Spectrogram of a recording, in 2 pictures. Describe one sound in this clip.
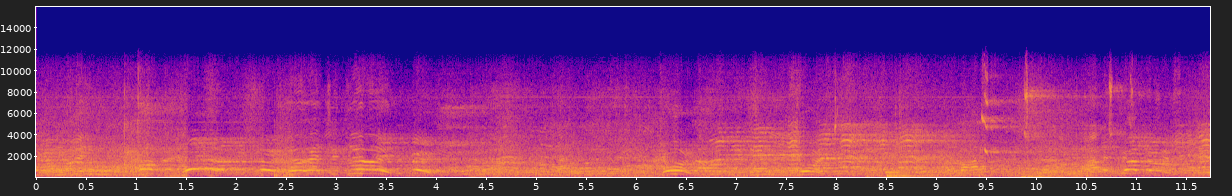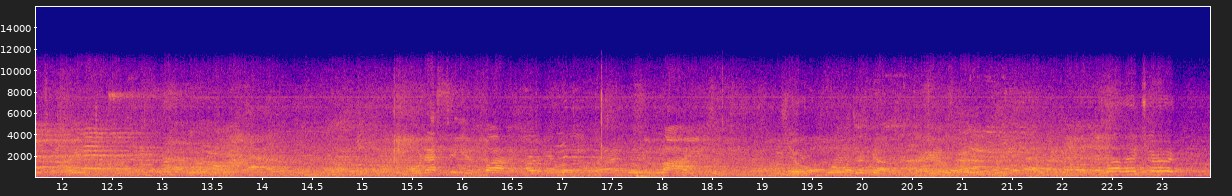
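A crowd of spectators shouts and cheers in a large echoing gym.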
